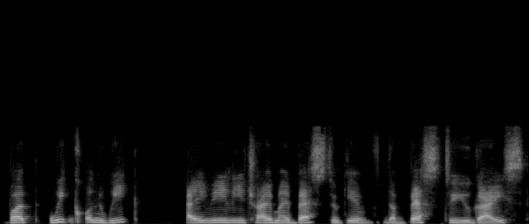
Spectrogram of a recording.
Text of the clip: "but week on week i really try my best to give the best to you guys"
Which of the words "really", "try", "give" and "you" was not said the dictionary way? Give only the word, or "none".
none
